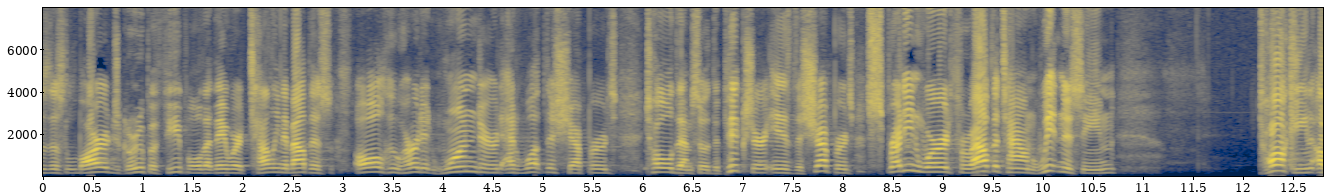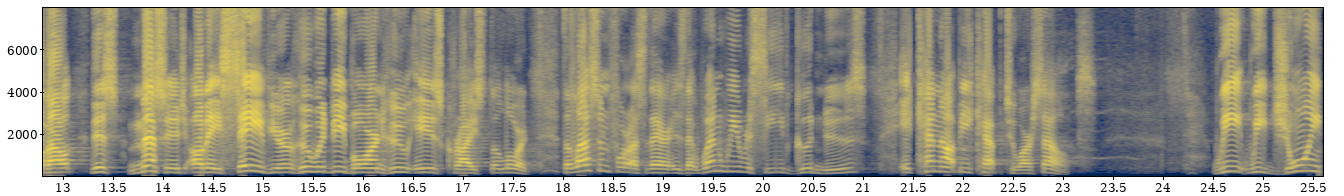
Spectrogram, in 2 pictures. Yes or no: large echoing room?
yes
